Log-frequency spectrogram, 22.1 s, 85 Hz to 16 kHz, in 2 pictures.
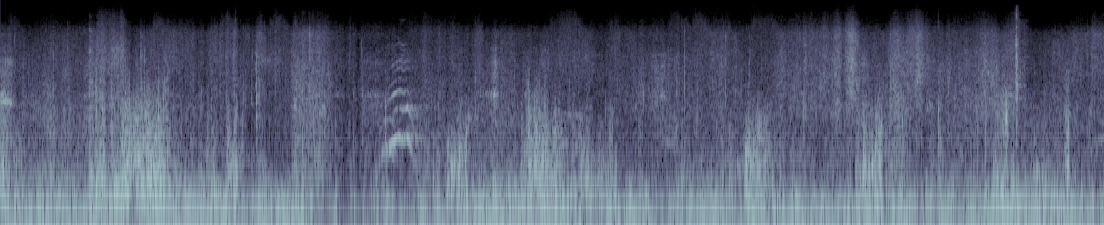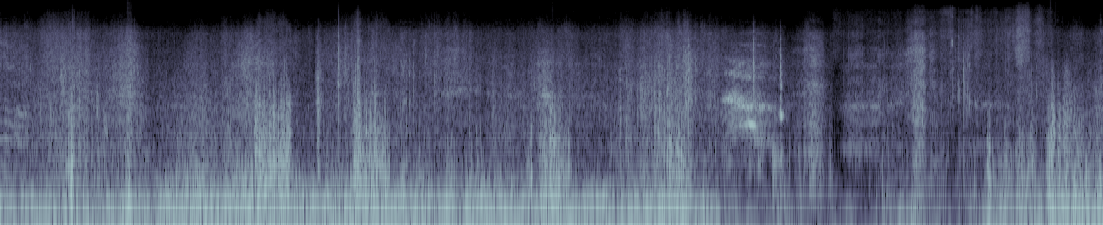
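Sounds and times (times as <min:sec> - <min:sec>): wind rushing over microphone: 0:00.0 - 0:22.0.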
